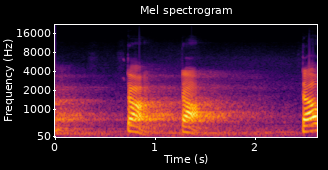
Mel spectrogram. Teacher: ट वर्ग जो है निकलता है आपका मुर्धा से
